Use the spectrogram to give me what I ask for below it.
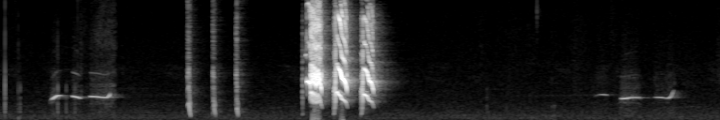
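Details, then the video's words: Parrot making short, thin whistled chirps, then three sharp clicks and a burst of three loud, harsh squawks, followed by more faint, level whistled chirps. The background is quiet and there are no other sounds. "Parrot Chirping Sounds | Natural Parrot Sounds | Parrot Calling Sounds"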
